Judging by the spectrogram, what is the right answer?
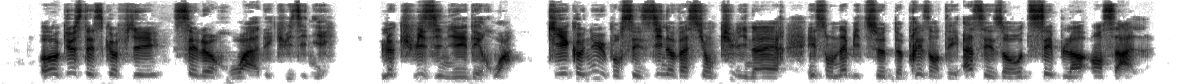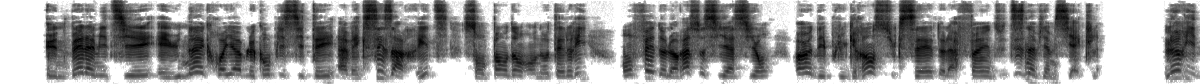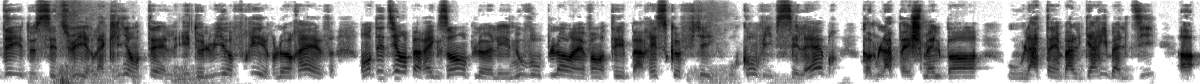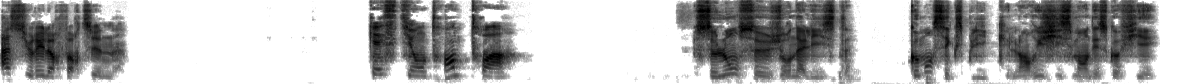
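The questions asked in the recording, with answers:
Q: Selon ce journaliste, comment s'explique l'enrichissement d'Escoffier?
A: En séduisant la clientèle, par exemple en dédiant ses plats à des clients célèbres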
